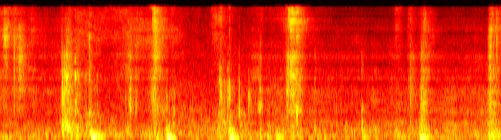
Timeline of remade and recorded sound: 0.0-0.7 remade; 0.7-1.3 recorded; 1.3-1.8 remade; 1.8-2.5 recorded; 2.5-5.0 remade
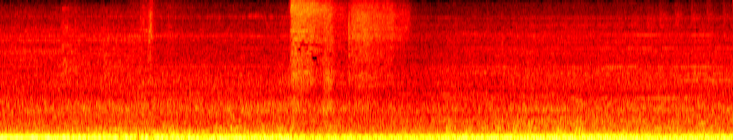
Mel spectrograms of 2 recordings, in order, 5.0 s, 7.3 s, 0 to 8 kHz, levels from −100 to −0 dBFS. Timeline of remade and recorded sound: 0.0-2.8 remade; 2.8-4.6 recorded; 4.6-5.2 remade; 5.2-7.3 recorded

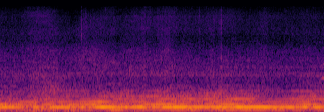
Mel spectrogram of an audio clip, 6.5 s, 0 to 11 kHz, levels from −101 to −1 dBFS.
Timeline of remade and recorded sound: 0.0-6.5 recorded

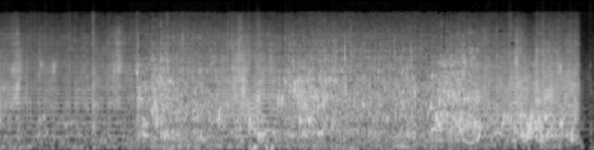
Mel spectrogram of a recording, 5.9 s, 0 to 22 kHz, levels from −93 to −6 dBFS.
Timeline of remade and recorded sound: 0.0-1.3 remade; 1.3-2.2 recorded; 2.2-2.8 remade; 2.8-4.8 recorded; 4.8-5.9 remade

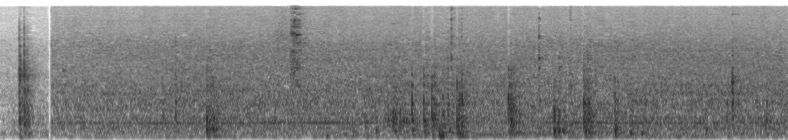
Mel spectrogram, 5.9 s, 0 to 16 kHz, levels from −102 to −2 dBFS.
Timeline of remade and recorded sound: 0.0-2.0 remade; 2.0-2.7 recorded; 2.7-4.0 remade; 4.0-4.5 recorded; 4.5-5.9 remade

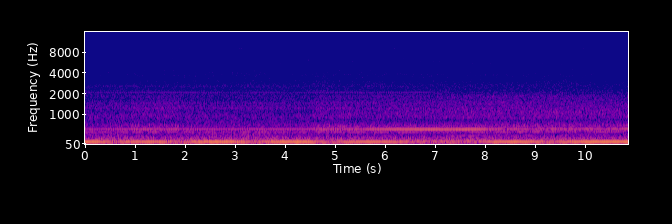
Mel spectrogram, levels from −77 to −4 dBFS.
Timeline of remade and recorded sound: 0.0-10.9 recorded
